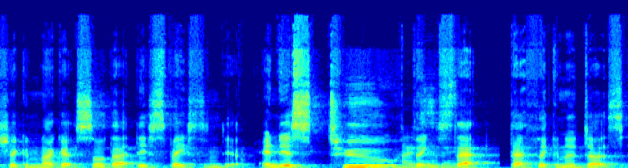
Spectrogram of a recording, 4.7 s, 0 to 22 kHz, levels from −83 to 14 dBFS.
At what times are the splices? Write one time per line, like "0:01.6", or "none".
0:01.8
